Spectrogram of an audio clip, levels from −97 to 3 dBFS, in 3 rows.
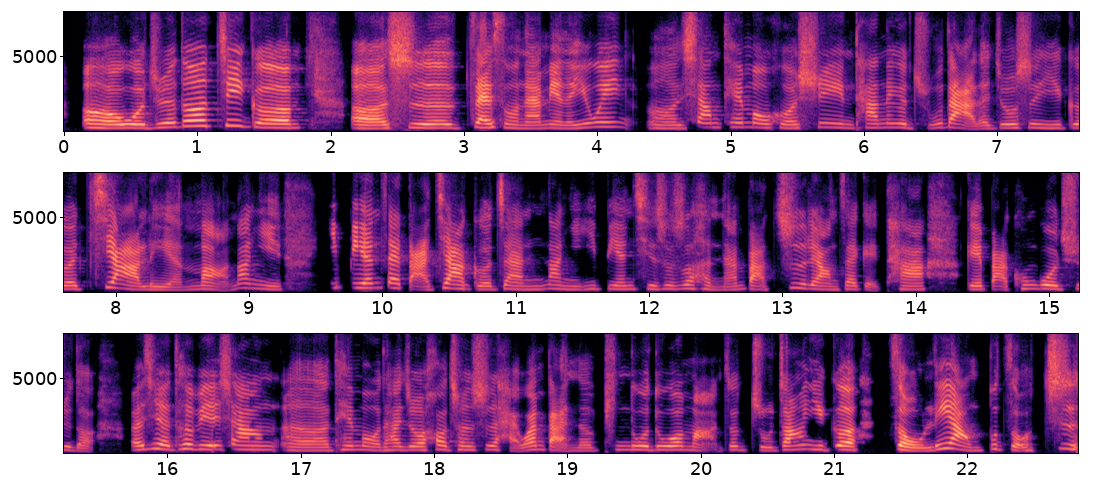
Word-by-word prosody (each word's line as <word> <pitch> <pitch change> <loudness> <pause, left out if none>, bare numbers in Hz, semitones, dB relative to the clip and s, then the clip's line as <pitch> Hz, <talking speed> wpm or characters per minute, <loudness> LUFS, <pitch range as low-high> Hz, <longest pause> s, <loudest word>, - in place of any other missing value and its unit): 呃， 245 -3 +6
我 240 0 +4
觉 275 +6 -1
得 370 +3 +8
这 380 0 +5
个， 255 -4 +6 0.3
呃， 220 -1 +5
是 240 0 +4
在 255 +3 +7
所 245 -5 -1
难 210 -1 +2
免 230 -1 +2
的， 210 - -5
因 255 +6 -5
为， 310 -1 -1
呃， 215 -1 -9
像 275 +6 -1
TEMU 290 -2 -4
和 230 -3 -6
SHEIN 265 0 -2
它 255 +3 -2
那 270 +1 -10
个 255 -2 -5
主 230 +4 -12
打 225 -10 +4
的 200 - -9
就 235 +4 -6
是 250 +1 -6
一 230 -1 -11
个 230 0 -5
价 230 0 +4
廉 190 -3 -9
嘛。 225 +4 -3
那 300 +1 -3
你 250 -7 -10 0.4
一 335 - -9
边 310 0 +3
在 315 -1 +1
打 240 -9 0
价 255 +6 +3
格 215 -3 -9
战， 210 +1 -5
那 260 - -5
你 210 -4 -14
一 235 +3 -17
边 230 0 -9
其 230 +1 -5
实 235 +1 -9
是 255 - -7
很 235 -5 -10
难 195 +4 -10
把 - - -1
质 305 -2 -6
量 215 -6 -2
再 220 +2 -6
给 - - -15
它 210 -2 -3 0.3
给 220 -1 -2
把 210 -1 -4
控 250 +1 -15
过 245 -2 -1
去 230 +1 -7
的。 - - -11 0.2
而 245 0 -2
且， 295 0 0
特 305 +3 -2
别 270 -2 +2
像， 270 -1 +1 0.2
呃 205 -1 -6
，TEMU 255 -1 -7
它 225 +2 -5
就 235 0 -3
号 270 +2 -3
称 245 -2 -6
是 250 +1 -5
海 240 - -7
外 240 +4 +2
版 260 -7 -2
的 190 0 -12
拼 250 +4 -12
多 255 -1 -1
多 245 +1 -1
嘛， 225 -2 -5
就 245 - -10
主 215 -3 -9
张 250 +7 0
一 265 -1 -4
个 245 0 +5 0.2
走 195 -4 +5
量 215 - +4
不 305 - -10
走 - - -5
质。 310 -4 0
240 Hz, 270 characters per minute, -21 LUFS, 220-265 Hz, 0.4 s, 得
